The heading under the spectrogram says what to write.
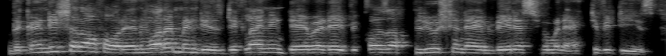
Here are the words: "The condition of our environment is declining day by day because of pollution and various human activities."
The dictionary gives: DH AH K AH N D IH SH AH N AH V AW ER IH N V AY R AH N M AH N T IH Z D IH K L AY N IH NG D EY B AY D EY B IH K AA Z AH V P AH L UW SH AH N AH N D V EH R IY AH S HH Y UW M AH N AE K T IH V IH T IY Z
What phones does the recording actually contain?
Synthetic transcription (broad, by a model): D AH K AH N D IH SH AH N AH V AW ER IH N V AY R AH N M AH N T IH Z D IH K L AY N IH NG D EY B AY D EY B IH K AA Z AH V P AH L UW SH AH N AH N D V EH R IY AH S HH Y UW M AH N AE K T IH V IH T IY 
